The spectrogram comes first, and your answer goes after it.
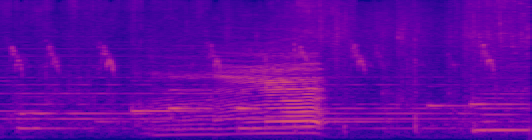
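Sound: cows mooing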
